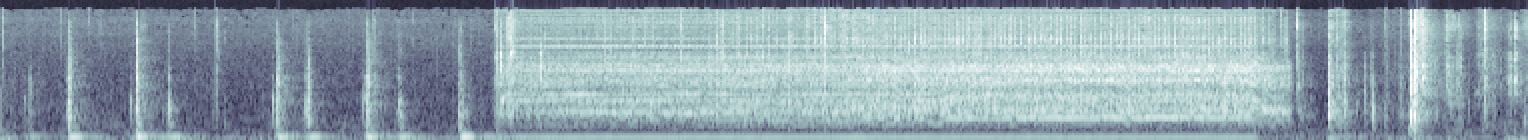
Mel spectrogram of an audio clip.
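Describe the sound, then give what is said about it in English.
A Dymo label maker prints a label: several sharp key clicks, then a steady whirring motor hum for about four seconds, followed by a few more clicks. No one speaks. “I'm trying to be more organised this year, so everything is getting labelled with the Dymo.”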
